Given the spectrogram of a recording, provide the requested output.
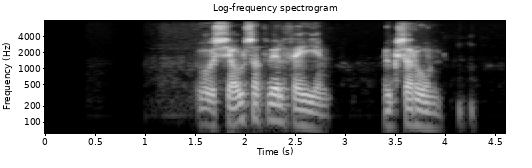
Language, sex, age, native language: Icelandic, male, 20-29, Icelandic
